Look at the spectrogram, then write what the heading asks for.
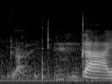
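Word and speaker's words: Ghieth: Chair, we do have one speaker, Farah Geith. Guy, I'm sorry. It's spelled G-H-I-E-T-H, so not as.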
